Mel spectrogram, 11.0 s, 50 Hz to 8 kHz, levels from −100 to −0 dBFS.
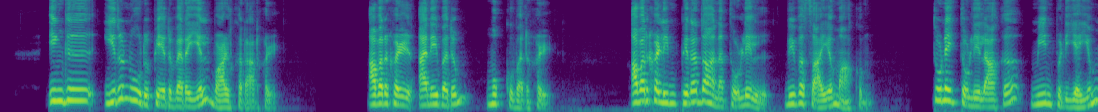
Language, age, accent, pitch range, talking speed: Tamil, 50-69, native, 175-245 Hz, 75 wpm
